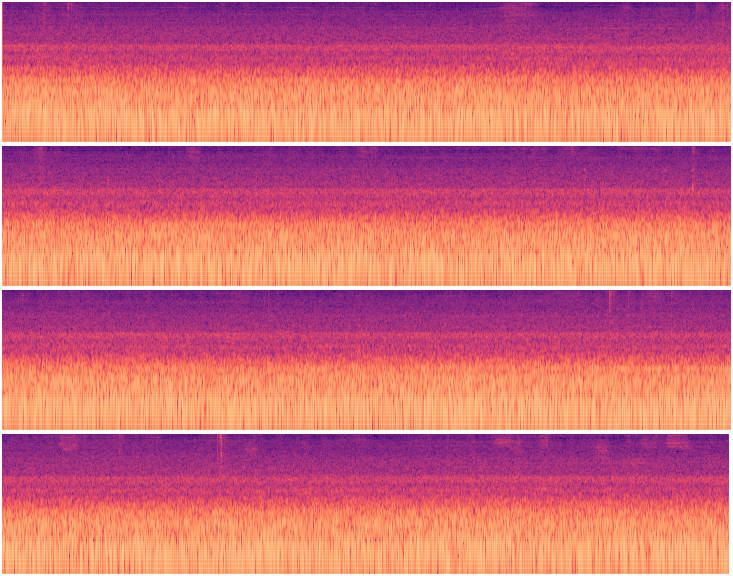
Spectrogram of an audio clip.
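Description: Jet airliner cabin noise on descent: a steady, loud low rumble of the turbofan engines and airflow, with a faint steady whine above it.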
